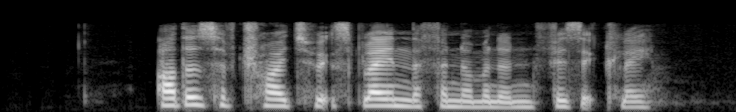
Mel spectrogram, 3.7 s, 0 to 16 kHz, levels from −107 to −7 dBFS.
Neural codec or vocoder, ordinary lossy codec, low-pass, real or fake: none; none; 7.2 kHz; real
